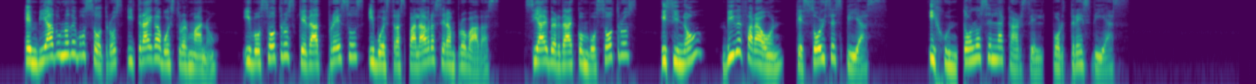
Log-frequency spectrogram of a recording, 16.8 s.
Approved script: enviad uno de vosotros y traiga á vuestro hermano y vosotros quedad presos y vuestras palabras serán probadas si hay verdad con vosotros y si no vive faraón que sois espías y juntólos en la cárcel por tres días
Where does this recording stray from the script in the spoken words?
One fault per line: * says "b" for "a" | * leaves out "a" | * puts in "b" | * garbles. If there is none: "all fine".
all fine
